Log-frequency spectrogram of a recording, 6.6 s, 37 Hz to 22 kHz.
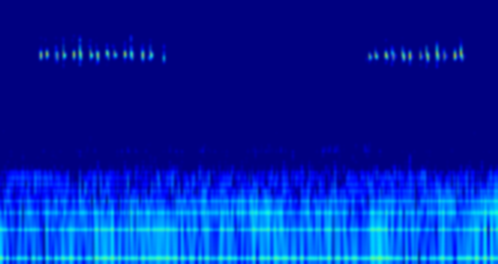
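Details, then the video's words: Two separate bursts of shrill, rapidly repeated chirps from a spotted-wing hairy cricket, 2020 National Institute of Biological Resources recording, each lasting one to two seconds with a long silent pause between over faint background hum. "점날개털귀뚜라미, 여러번 듣기, 곤충소리"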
